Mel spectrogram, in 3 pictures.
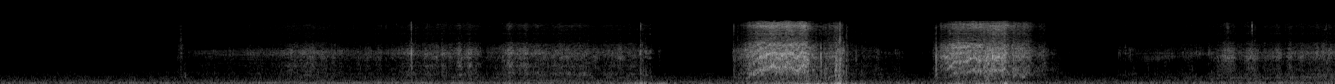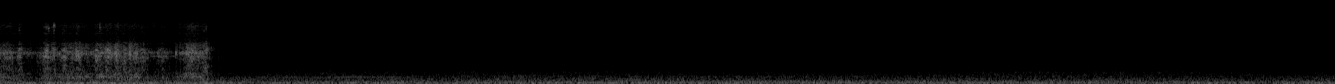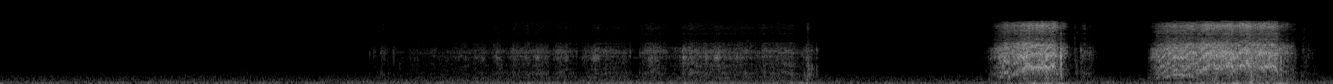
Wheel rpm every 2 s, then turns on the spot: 0, 20, 20, 40, 50, 10, 20, 20, 0, 0, 0, 0, 0, 0, 0, 10, 20, 10, 70, 100.
2-6 12-16 32-36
